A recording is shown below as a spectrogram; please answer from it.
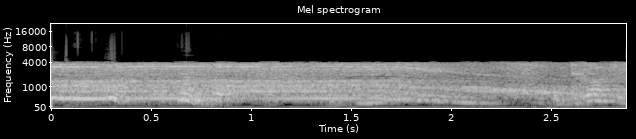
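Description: A Power vacuum cleaner runs close and loud with a steady, continuous whirring drone, tailing off slightly toward the end.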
